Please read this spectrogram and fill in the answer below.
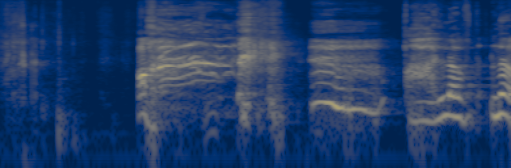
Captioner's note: laughs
